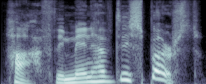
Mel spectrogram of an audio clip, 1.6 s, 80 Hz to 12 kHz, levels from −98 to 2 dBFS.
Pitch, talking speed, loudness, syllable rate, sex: 185 Hz, 195 wpm, -16 LUFS, 5.4 syllables/s, male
